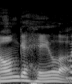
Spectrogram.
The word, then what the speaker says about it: Monongahela: Monongahela.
